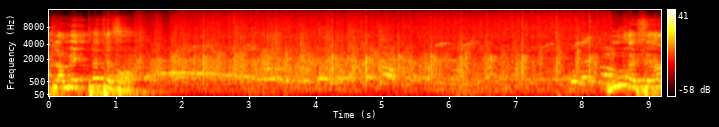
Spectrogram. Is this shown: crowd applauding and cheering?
yes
